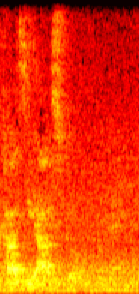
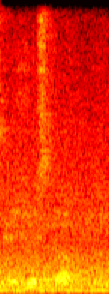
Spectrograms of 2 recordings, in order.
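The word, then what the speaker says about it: Kościuszko: places they call them Kosciusko but the correct polish way to pronounce it is confusable and so he was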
